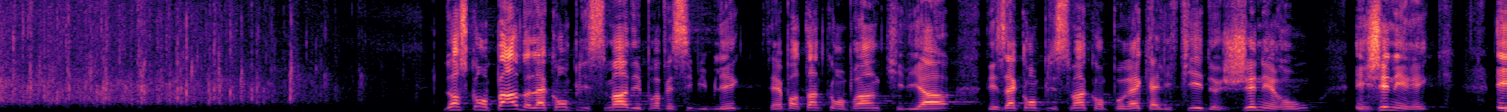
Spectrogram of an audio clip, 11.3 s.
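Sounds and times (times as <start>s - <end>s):
audience applauding: 0.0s - 3.0s
speech: 3.4s - 11.2s.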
